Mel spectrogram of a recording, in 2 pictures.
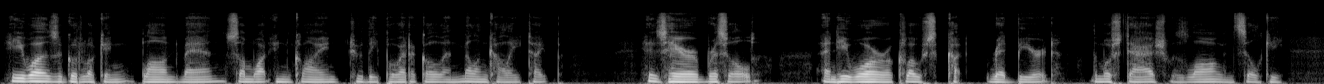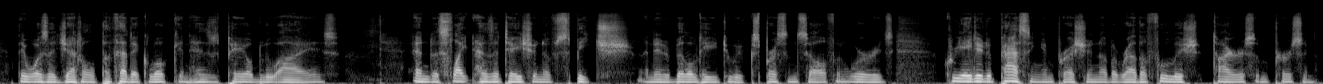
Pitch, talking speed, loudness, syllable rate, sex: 115 Hz, 150 wpm, -20 LUFS, 4.7 syllables/s, male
